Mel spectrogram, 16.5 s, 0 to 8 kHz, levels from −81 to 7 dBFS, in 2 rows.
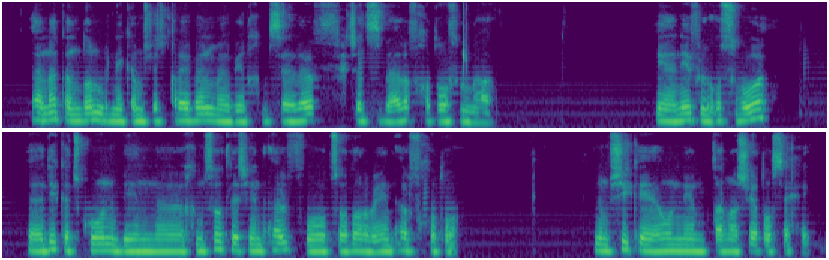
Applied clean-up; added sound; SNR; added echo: neural separator model SepFormer DNS4.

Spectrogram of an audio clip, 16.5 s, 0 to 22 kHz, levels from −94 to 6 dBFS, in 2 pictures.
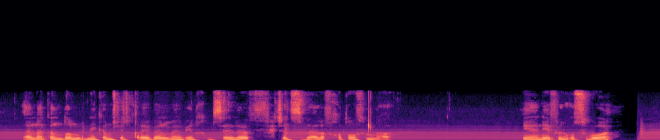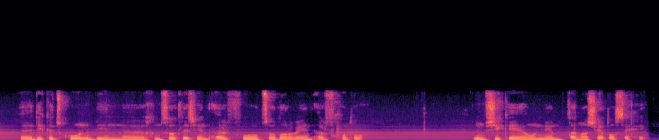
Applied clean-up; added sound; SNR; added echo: none; Trumpet + Finger snapping; 19 dB; none.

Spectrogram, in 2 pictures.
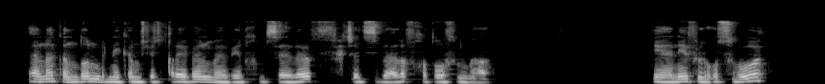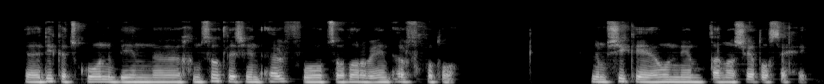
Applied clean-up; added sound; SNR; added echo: neural mask model DeepFilterNet 3.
